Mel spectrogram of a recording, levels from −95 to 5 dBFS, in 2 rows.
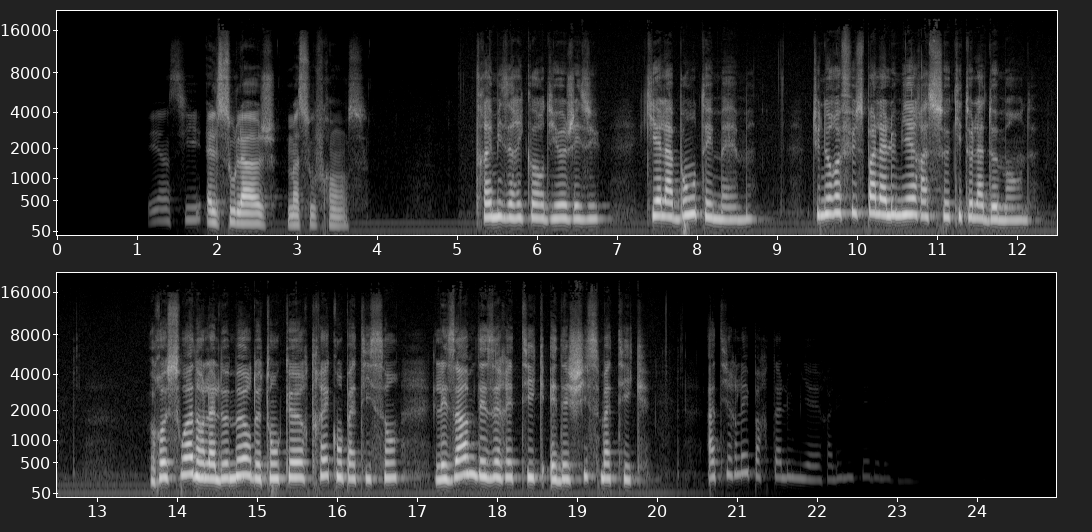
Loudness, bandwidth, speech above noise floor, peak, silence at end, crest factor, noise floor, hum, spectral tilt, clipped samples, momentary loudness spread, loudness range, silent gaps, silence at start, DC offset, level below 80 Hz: -22 LUFS; 14 kHz; over 68 dB; -6 dBFS; 3.7 s; 18 dB; under -90 dBFS; none; -5 dB/octave; under 0.1%; 19 LU; 8 LU; none; 1.9 s; under 0.1%; -64 dBFS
